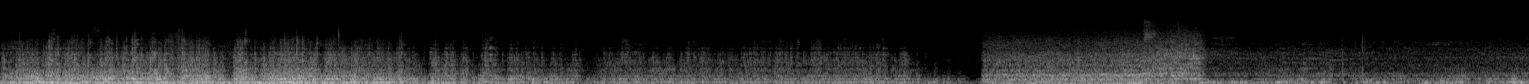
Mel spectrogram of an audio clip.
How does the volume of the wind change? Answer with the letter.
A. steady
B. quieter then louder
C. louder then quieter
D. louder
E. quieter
E.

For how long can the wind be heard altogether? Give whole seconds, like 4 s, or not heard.
15 s.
